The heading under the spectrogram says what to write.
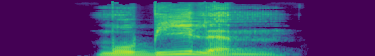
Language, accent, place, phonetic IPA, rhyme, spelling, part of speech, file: German, Germany, Berlin, [moˈbiːləm], -iːləm, mobilem, adjective, De-mobilem.ogg
- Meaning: strong dative masculine/neuter singular of mobil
